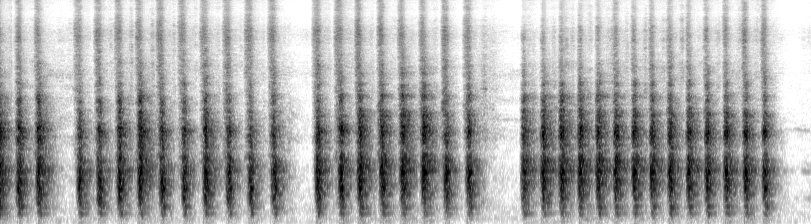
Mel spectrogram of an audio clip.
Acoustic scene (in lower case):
kitchen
